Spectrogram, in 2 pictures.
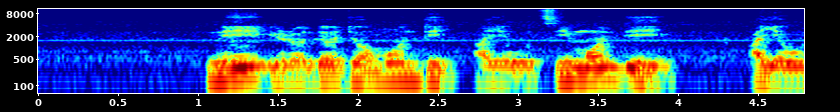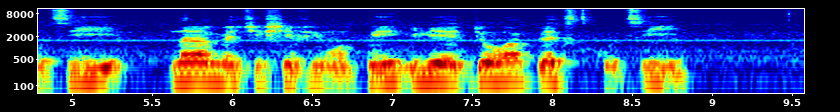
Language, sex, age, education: Yoruba, male, 30-45, tertiary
